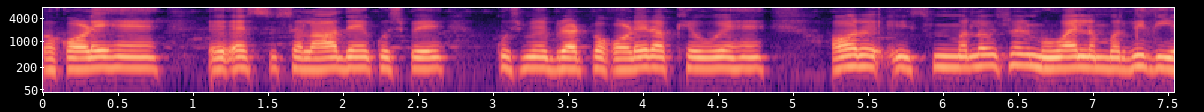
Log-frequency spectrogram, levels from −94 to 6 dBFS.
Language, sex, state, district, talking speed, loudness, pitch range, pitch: Hindi, female, Punjab, Kapurthala, 165 wpm, -15 LUFS, 180-195 Hz, 185 Hz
